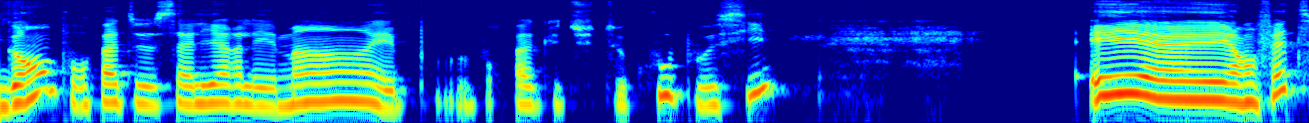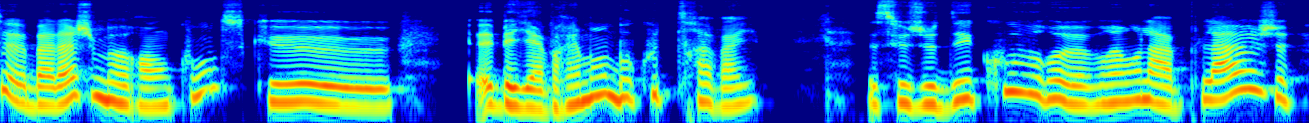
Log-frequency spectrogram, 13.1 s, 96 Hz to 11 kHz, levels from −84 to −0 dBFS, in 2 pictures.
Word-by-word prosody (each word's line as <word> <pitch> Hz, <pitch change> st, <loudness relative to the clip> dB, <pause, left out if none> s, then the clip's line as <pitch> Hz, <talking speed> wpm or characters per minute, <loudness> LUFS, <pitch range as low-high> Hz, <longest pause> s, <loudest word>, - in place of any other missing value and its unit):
gants, 210 Hz, -, +3 dB
pour 195 Hz, -, -8 dB
pas 220 Hz, 0 st, 0 dB
te 205 Hz, -2 st, -5 dB
salir 205 Hz, +1 st, -2 dB
les 190 Hz, -2 st, -4 dB
mains 220 Hz, +4 st, 0 dB
et 185 Hz, -6 st, -2 dB
p 175 Hz, -, -20 dB, 0.3 s
pour -, -, -23 dB
pas 195 Hz, -, -5 dB
que 195 Hz, +1 st, -19 dB
tu 195 Hz, -, -17 dB
te -, -, -14 dB
coupes 280 Hz, -1 st, -4 dB
aussi. 195 Hz, -, -4 dB, 1.6 s
Et, 300 Hz, +3 st, +8 dB
heu, 245 Hz, -2 st, +7 dB
et 225 Hz, -, +5 dB
en 215 Hz, 0 st, +3 dB
fait, 325 Hz, -, -2 dB
heu, 240 Hz, -, 0 dB
bah, 195 Hz, -1 st, 0 dB
là 210 Hz, +5 st, +2 dB
je 280 Hz, 0 st, -3 dB
me 235 Hz, -4 st, +3 dB
rends 190 Hz, -1 st, -4 dB
compte 315 Hz, -, -8 dB
que, 205 Hz, -5 st, +1 dB, 0.4 s
et -, -, 0 dB
beh, 195 Hz, -, +3 dB
il 185 Hz, -, +2 dB
y -, -, +2 dB
a 170 Hz, -, 0 dB
vraiment 210 Hz, -, 0 dB
beaucoup 255 Hz, +2 st, -1 dB
de -, -, -25 dB
travail. 215 Hz, -2 st, -6 dB, 0.5 s
Parce 195 Hz, -1 st, -8 dB
que 215 Hz, -, -1 dB
je 200 Hz, 0 st, -1 dB
découvre, 250 Hz, -, -1 dB
heu, 205 Hz, -4 st, +1 dB
vraiment 215 Hz, +4 st, -2 dB
la 210 Hz, -5 st, +1 dB
plage 260 Hz, -, 0 dB
215 Hz, 210 wpm, -23 LUFS, 195-255 Hz, 1.6 s, Et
